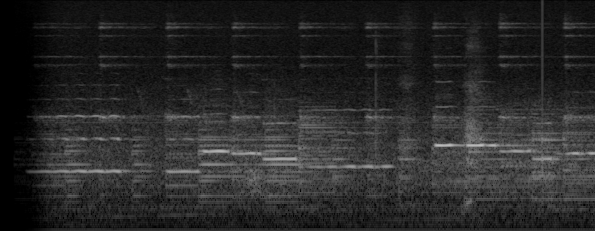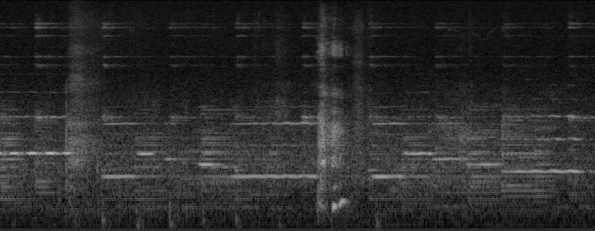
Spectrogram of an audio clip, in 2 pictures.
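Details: Jingle Bells played as a bright tinkling melody indoors, with faint voices and no animal sounds.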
